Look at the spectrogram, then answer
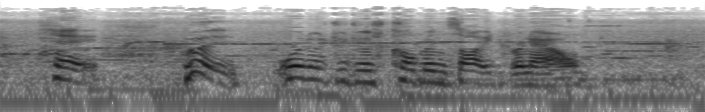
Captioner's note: in a deep voice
